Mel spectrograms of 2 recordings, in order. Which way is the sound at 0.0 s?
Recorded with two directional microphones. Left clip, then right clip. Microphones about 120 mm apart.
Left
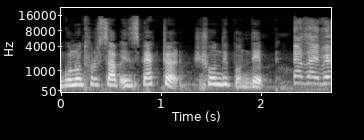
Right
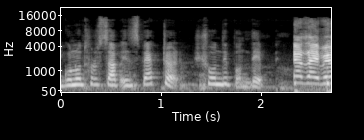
25° left (ahead or behind).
